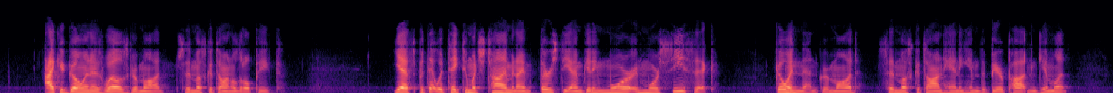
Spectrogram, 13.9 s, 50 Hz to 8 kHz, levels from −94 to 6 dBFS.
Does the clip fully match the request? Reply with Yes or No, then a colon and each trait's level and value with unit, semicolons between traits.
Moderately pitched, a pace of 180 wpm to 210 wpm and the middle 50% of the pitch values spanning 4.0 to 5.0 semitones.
Yes: medium, 155 Hz; average, 195 wpm; average, 4.5 semitones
